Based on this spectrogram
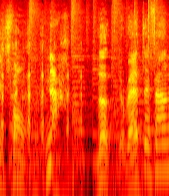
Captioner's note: laughs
